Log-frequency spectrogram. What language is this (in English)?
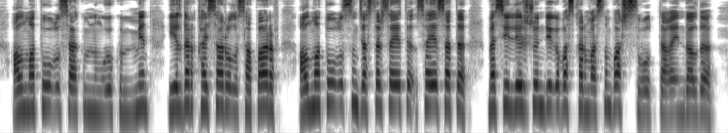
Kazakh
